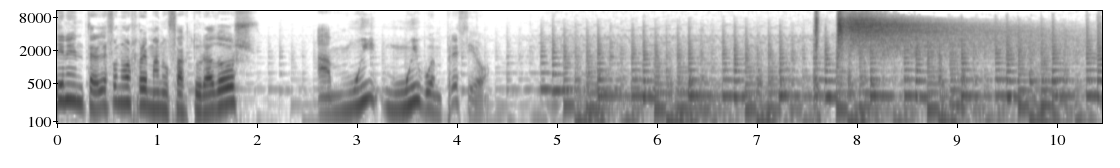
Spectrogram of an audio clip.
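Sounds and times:
speech: 0:00.0 - 0:02.0, 0:02.6 - 0:05.4
electronic music track with pulsing synth notes and deep bass: 0:00.0 - 0:10.4.

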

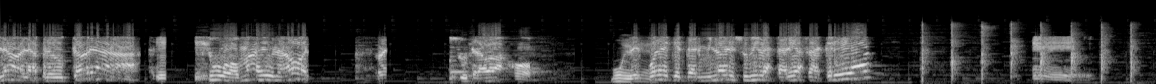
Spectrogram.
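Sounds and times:
speech: 0:00.0 - 0:05.5, 0:06.1 - 0:08.9, 0:10.3 - 0:11.0
applause: 0:09.2 - 0:11.5.

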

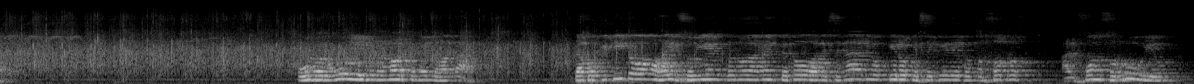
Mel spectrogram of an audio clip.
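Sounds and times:
audience applause at a gathering of payadores in Lo Barnechea: 0:00.0 - 0:07.6
speech: 0:03.0 - 0:04.9, 0:05.8 - 0:11.8.

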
